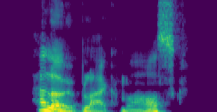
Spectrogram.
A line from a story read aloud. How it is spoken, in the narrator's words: Luna said, dreamily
